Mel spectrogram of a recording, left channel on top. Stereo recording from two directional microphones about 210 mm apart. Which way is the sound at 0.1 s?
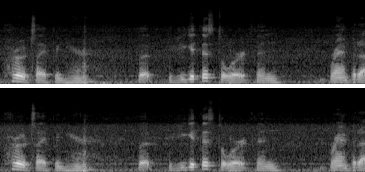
15° left (ahead or behind).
